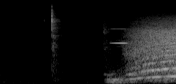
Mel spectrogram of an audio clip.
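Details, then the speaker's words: 1978 Datsun 280Z with 2JZ swap on ECUMaster Black standalone, engine off at key-on. Click, then whooshing whir spooling up and holding steady: cooling fans running though owner thought they were set to stay off until warm. Fan controller then disconnected. "Oh, I thought I had turned the fans off so they wouldn't come on until it heated up. We might have to mess with that."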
